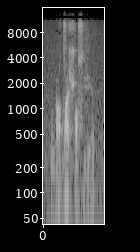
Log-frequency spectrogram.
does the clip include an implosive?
no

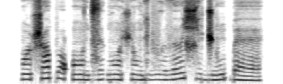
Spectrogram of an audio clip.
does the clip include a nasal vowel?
yes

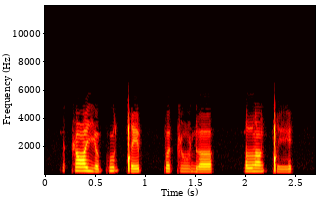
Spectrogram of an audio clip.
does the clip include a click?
yes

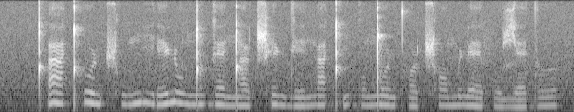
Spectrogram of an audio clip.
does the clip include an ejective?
yes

